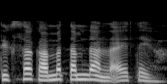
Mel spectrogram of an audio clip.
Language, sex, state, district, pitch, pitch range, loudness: Wancho, female, Arunachal Pradesh, Longding, 220 Hz, 185-230 Hz, -17 LUFS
